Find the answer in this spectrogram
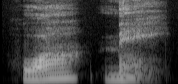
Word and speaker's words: Hua Mei: a little panda receives her Chinese name hua Mei pronounced hua Mei this baby connects China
